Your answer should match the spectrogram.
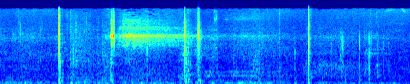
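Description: Basketball bouncing on a hardwood court in a large gym: several separate, irregularly spaced bounces. There is a brief high squeak, sneakers on the floor, about a second in.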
